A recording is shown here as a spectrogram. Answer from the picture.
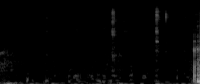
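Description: Faint clicks and ticks of a Bandai 1/144 High Grade Death Army plastic model kit being handled, a few short ones about a second in and again about half a second later.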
